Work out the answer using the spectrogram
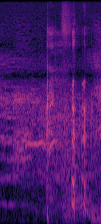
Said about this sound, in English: And it, actually, Ben Burtt, the sound designer of Star Wars, that's kind of his trademark. Any movie that he does, he puts that scream in there. You know, sometimes a little too many times, but everybody recognizes that scream.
